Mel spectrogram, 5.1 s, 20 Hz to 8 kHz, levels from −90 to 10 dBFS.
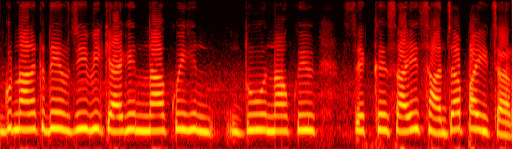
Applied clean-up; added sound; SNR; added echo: none; none; none; none.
